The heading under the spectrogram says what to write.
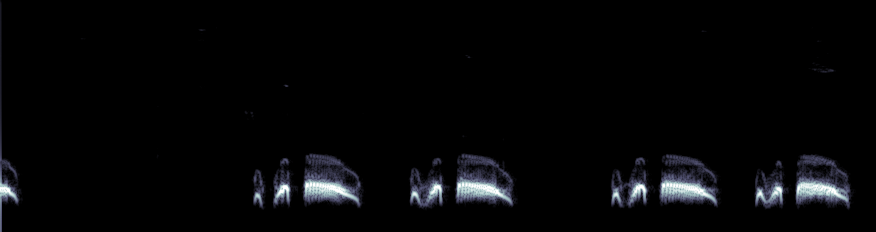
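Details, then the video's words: Spotted dove calls for exciting males, females and decoy birds. Four or five mellow phrases, each made of brief stuttering notes and then a long, gently descending coo, arrive at intervals of about a second or two. "Tiếng chim cu gáy kích bổi kích trống kích mái"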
